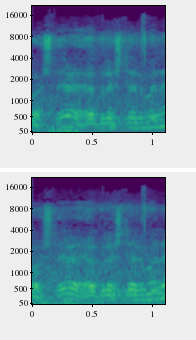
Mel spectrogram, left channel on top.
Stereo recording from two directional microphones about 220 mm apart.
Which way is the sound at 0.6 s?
45° left (ahead or behind).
